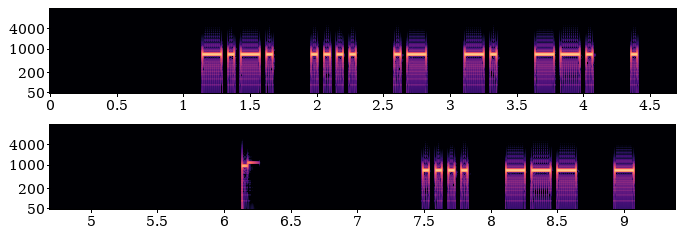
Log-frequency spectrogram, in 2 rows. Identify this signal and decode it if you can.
Morse code, heard as a keyed tone, about 25 wpm, spaced as for 18 wpm, 700 Hz. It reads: CHANGE HOT
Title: 2x Character Spacing - Top 200 Words - 25wpm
